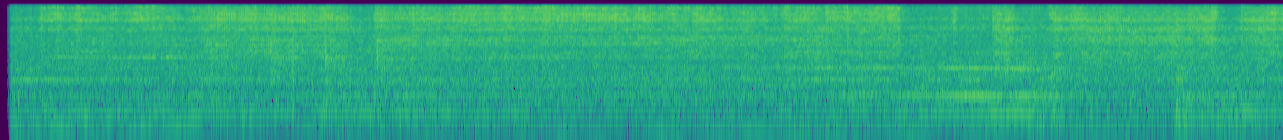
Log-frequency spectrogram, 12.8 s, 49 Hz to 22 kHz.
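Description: Y83-6300 hydraulic metal-chip briquetting press running with its chip conveyor: a steady motor and pump hum under a continuous scraping hiss of metal shavings. A higher tone joins for a second or so about nine seconds in.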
